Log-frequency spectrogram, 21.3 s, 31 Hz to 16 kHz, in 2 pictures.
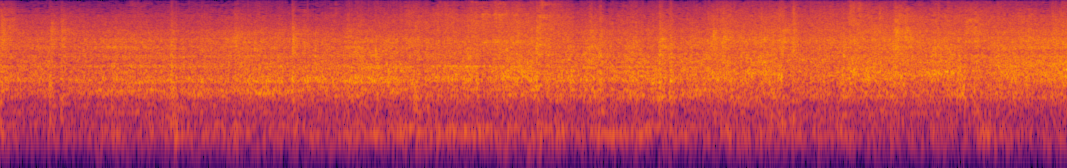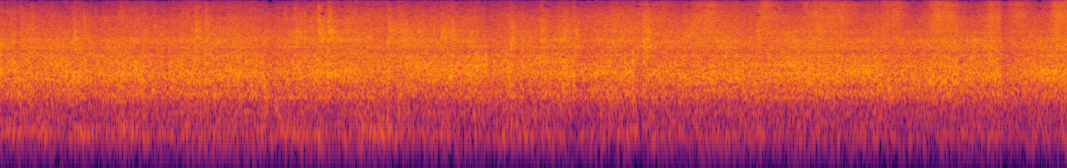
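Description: KiHa 40 diesel railcar running, heard through an open window: steady engine and wheel noise, with the wheels clacking over rail joints.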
